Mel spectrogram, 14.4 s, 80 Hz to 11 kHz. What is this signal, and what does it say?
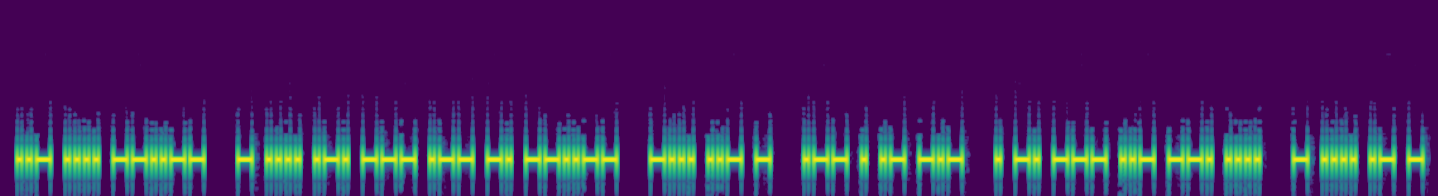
Morse code, heard as a keyed tone, about 25 wpm, 600 Hz. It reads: UH, THROWN, BUT WEAK ENOUGH THAT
